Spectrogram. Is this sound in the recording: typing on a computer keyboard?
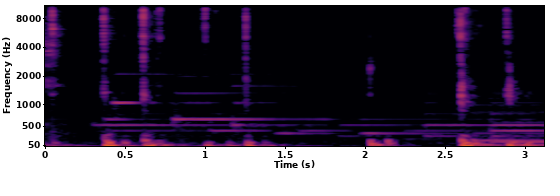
yes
